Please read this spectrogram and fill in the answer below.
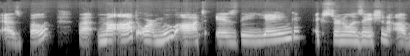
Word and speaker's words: Ma'at: So here we have mahat or apparently Ross said it's supposed to be pronounced muat.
